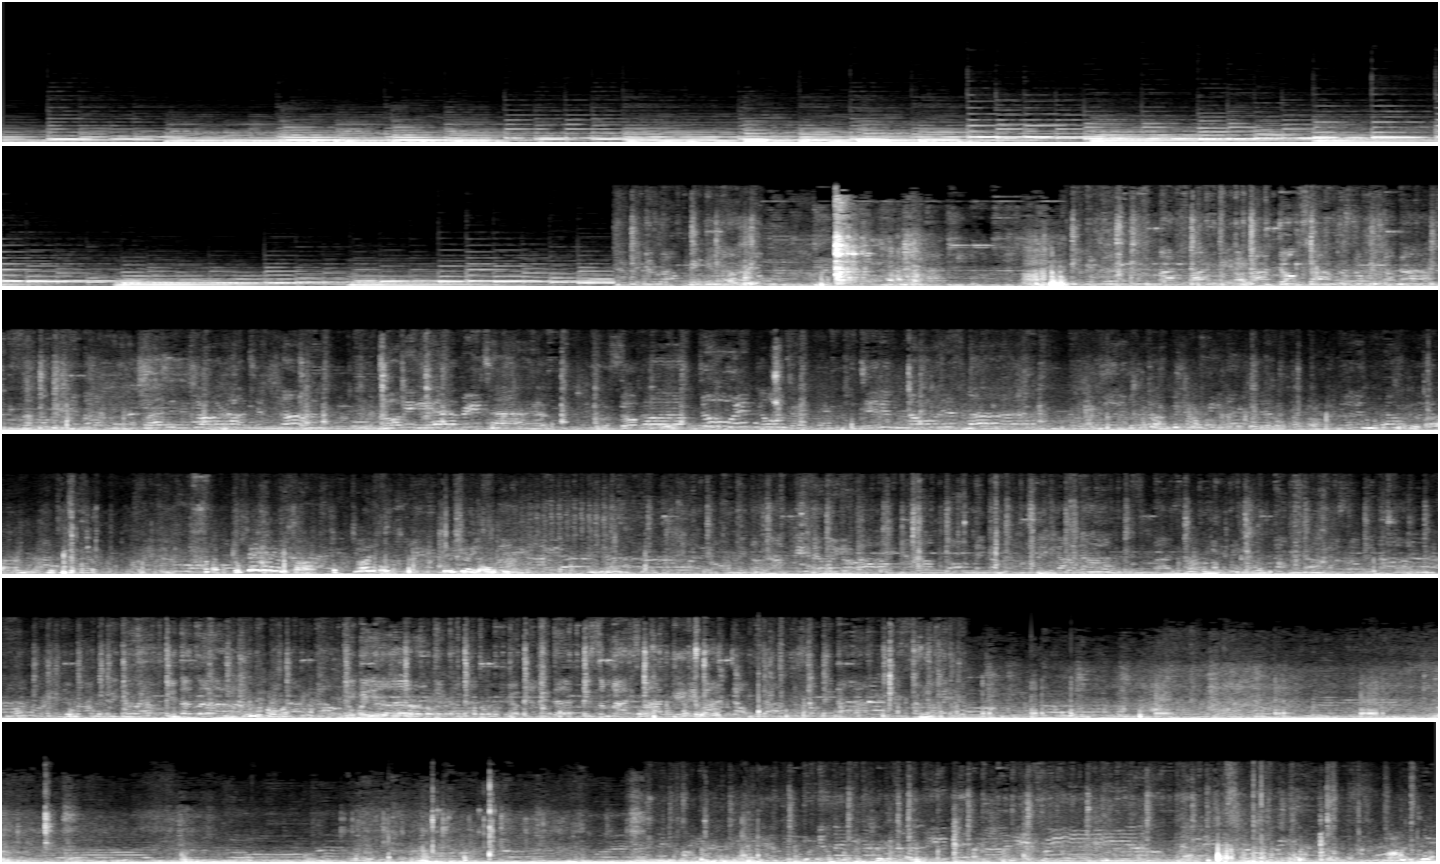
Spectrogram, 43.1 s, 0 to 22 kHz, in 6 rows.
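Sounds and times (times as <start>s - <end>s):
indistinct voices: 10.3s - 43.0s.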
